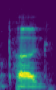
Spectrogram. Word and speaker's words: Puig: Puig is how you say it. I think it's or Pug, Puig.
